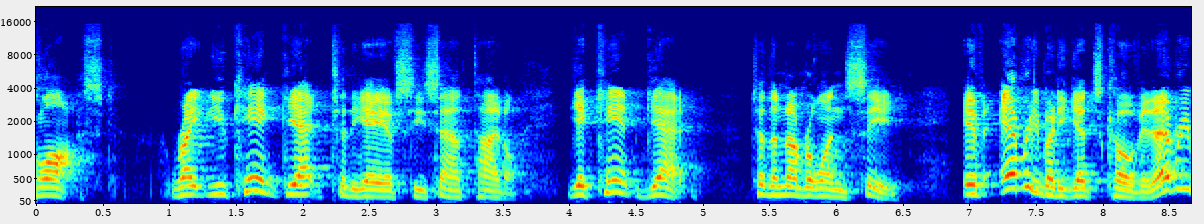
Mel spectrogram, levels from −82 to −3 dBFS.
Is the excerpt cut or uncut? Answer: uncut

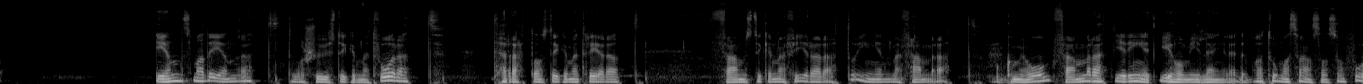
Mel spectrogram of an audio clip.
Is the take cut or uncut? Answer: uncut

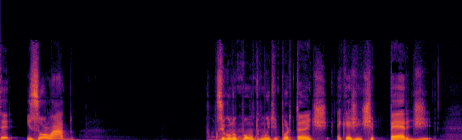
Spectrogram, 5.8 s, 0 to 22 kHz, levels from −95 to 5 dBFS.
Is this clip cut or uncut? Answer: cut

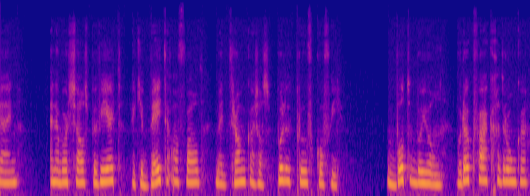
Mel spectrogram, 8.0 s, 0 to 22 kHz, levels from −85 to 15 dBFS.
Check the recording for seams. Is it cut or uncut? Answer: uncut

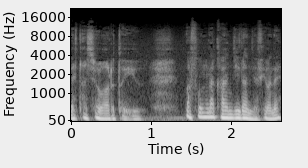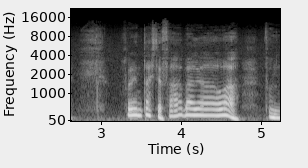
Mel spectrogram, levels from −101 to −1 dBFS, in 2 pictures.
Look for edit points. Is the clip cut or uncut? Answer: uncut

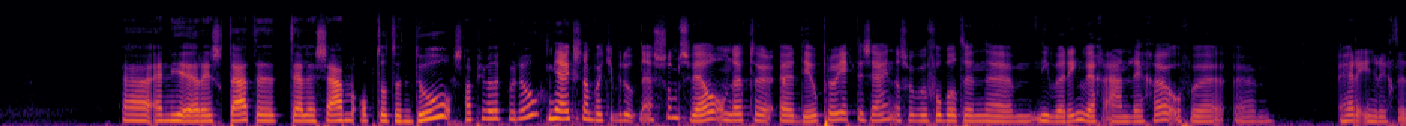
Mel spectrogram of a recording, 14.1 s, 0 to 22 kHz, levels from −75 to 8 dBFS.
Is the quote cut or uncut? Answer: cut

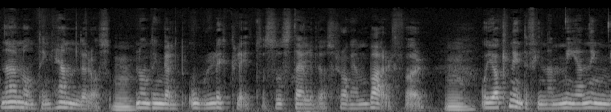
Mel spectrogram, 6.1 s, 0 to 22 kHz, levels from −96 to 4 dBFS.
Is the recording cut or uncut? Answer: cut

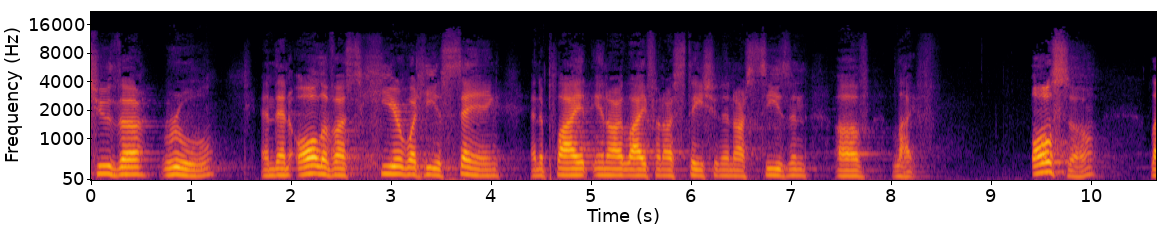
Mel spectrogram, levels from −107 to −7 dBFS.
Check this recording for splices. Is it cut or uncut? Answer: uncut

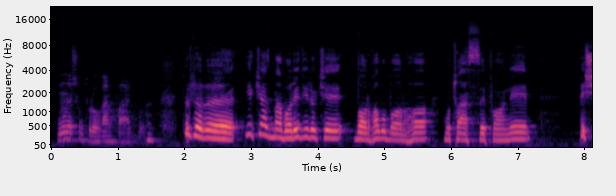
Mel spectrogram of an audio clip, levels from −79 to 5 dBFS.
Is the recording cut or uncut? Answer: cut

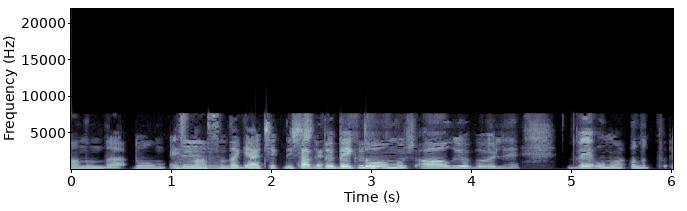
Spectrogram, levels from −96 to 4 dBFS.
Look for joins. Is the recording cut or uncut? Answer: uncut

